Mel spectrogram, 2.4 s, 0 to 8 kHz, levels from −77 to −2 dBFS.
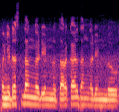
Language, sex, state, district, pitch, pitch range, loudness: Tulu, male, Karnataka, Dakshina Kannada, 130 Hz, 120-140 Hz, -14 LUFS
